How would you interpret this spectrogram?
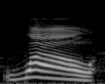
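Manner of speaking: loud, high-pitched disbelieving cry; shocked outburst. Real, not acted. Comic reacting to mother supplying a rude translation, shocked outburst.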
